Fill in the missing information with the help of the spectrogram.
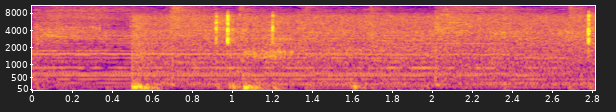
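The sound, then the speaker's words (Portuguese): Three soft computer mouse clicks, evenly spaced about half a second apart, quiet, with a faint background hum and no one talking, made by someone working in Photoshop. “Esse é meu mouse.”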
